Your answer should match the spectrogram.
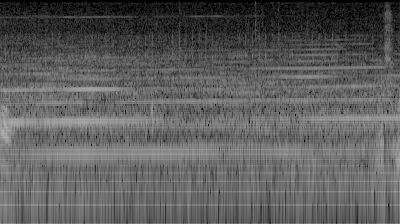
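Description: Radio-controlled model floatplane's motor droning steadily in flight, one held pitch with its overtones.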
